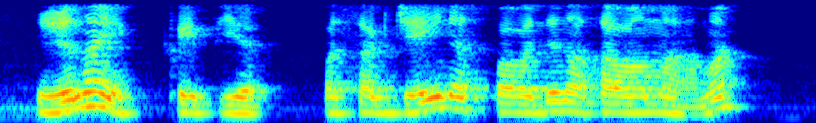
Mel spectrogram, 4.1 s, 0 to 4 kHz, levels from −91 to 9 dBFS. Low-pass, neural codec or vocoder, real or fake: 3.6 kHz; none; real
